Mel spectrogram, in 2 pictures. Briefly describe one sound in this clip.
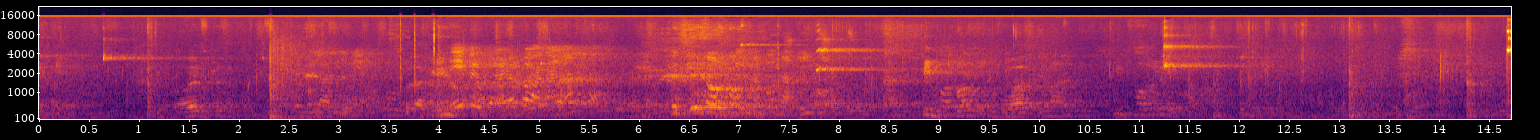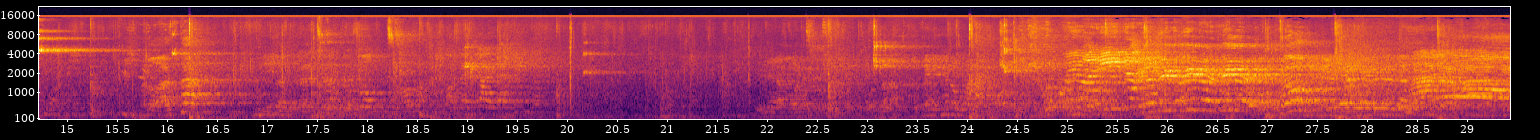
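Young people talk and call out in a large echoing hall.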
